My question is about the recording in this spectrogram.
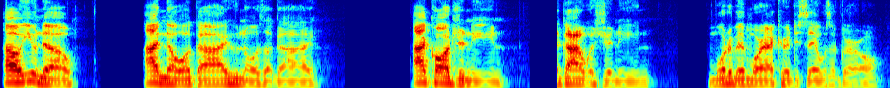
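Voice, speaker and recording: Bright-voiced man, animated podcast host. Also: mid-range voice, moderate pace, pauses often. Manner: animated, acts out quoted voices. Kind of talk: casual chat.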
